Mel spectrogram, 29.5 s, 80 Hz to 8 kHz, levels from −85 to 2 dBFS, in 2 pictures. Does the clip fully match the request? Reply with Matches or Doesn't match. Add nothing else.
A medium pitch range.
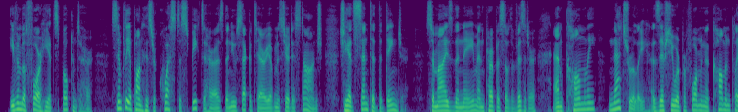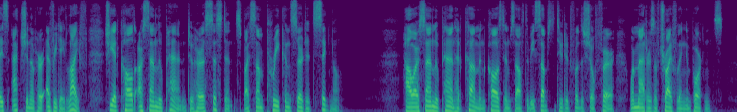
Matches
